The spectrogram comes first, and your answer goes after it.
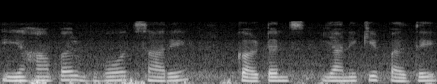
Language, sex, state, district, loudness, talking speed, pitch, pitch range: Hindi, female, Punjab, Kapurthala, -17 LUFS, 110 wpm, 175 Hz, 170-180 Hz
